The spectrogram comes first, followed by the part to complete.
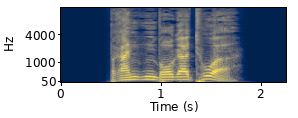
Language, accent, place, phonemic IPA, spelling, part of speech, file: German, Germany, Berlin, /ˈbʁandn̩ˌbʊʁɡɐ toːɐ̯/, Brandenburger Tor, proper noun, De-Brandenburger Tor.ogg
- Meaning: Brandenburg Gate (18th-century neoclassical monument in Berlin)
